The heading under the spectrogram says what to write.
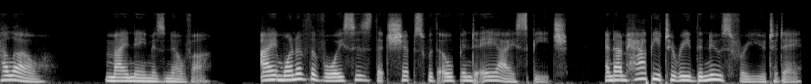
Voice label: news, speech; dtp-newsroom; nova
